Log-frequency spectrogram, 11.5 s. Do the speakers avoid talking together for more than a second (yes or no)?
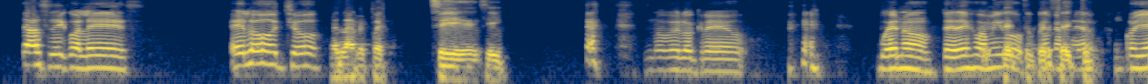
no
